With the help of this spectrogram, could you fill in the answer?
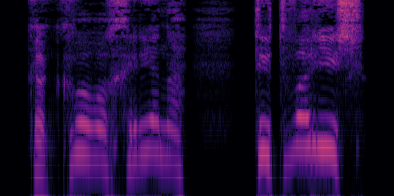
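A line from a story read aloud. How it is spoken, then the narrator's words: Hoarse croak. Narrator (Russian): прохрипел я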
